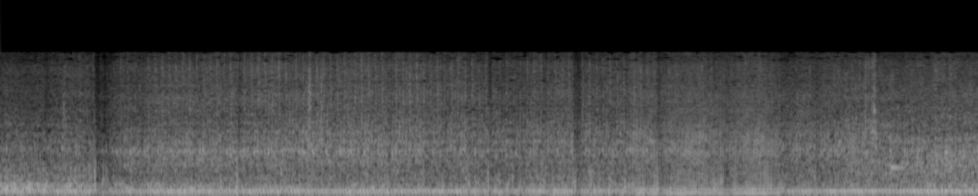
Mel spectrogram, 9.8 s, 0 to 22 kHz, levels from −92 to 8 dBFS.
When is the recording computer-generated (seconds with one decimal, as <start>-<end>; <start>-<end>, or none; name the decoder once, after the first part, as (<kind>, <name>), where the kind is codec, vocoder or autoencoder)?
6.3-7.8 (vocoder, Vocos)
